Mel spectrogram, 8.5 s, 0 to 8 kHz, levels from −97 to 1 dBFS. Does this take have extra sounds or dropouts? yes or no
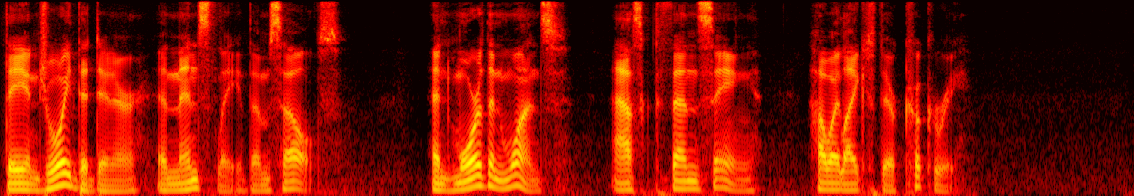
no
